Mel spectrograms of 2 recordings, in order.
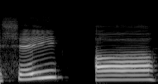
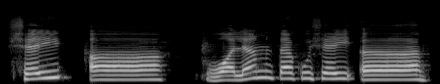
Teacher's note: من قبل ولم تک شیئا، شیئا نہیں پڑھنا، شیئی پڑھنا ہے، شیئا، اور حمزہ کو ایک الف کے برابر لمبا کر کے وقف کریں گے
